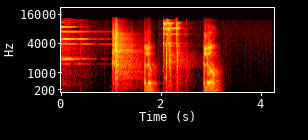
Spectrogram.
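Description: A man speaks into a telephone.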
